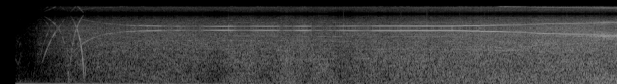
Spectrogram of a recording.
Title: Sound Effects DENTIST DRILLING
